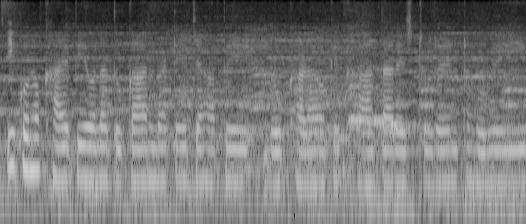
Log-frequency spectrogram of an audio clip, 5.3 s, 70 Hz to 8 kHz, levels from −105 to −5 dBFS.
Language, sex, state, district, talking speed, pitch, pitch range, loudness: Bhojpuri, male, Uttar Pradesh, Deoria, 180 wpm, 170 Hz, 165-180 Hz, -35 LUFS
